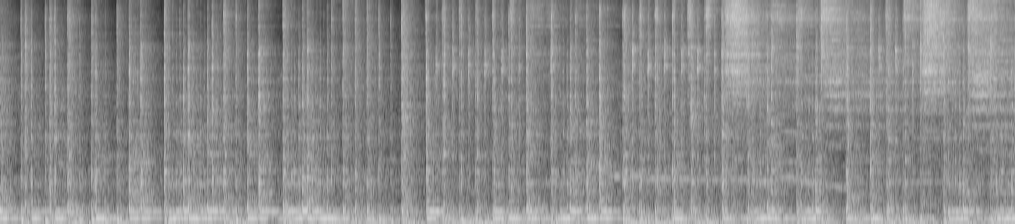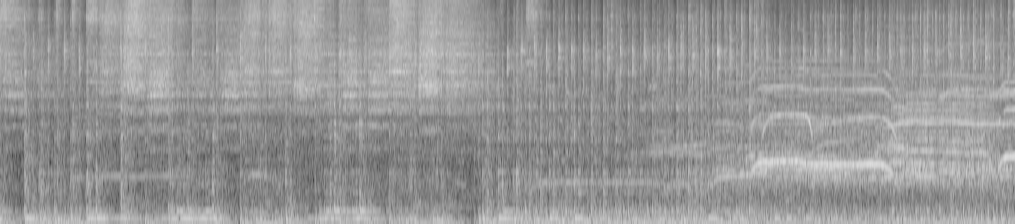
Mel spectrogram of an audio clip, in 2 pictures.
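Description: Rock drum kit played live and loud, with kick, snare and cymbals, over a steady low bass part. The sound fills out in the second half, and sliding higher notes join near the end.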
